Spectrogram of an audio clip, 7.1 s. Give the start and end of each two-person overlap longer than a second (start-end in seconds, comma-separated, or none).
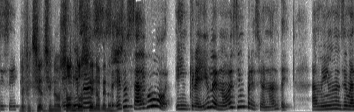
1.2-2.6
